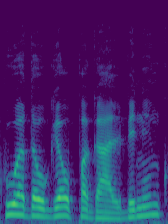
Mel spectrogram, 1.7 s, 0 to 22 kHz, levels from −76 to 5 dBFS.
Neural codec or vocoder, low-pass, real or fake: none; 14.4 kHz; real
